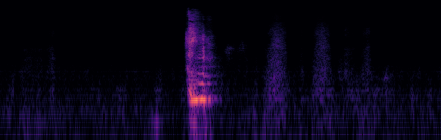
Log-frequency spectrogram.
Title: The cat is tired of sneezing 😂🥺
